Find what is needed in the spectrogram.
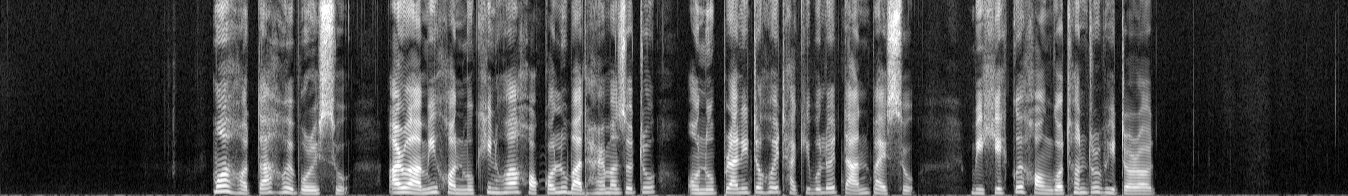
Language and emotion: Assamese, sad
